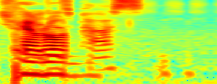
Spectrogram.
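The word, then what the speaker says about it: Charon: Giờ ở đây thì gọi là Karen nhé, nhưng mà nếu mà chơi trong Hades ấy, cũng tên y hệt, viết y hệt như thế, đọc là Caron.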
